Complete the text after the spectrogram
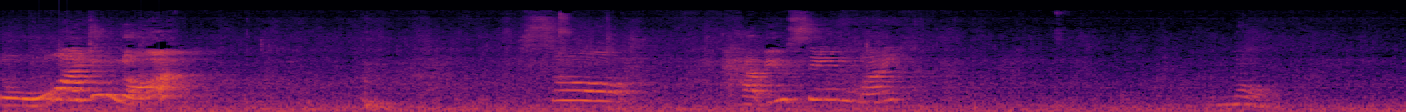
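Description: A woman speaks through a microphone in an echoing room, in short phrases with pauses.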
